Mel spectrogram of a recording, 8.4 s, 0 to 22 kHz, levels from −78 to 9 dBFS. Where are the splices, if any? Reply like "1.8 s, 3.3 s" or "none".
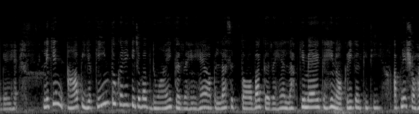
5.9 s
